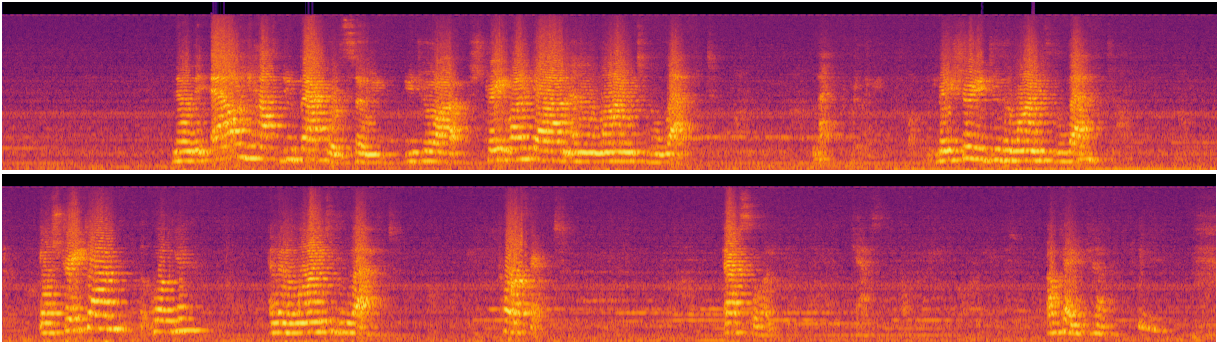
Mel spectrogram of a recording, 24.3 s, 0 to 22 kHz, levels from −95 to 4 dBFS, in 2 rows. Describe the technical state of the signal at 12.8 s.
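Hard clipping runs from 12.53 to 13.99 s. The signal is driven about 14 dB past what the stage can pass, so its peaks are sheared flat. Those squared tops add high harmonics, heard as a harsh fuzz on every loud moment.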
